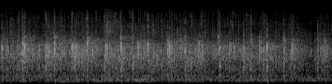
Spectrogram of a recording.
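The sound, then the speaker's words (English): Steady applause from an audience after a Bible reading of Daniel being taken up out of the den, dense overlapping claps with a bright crackling texture, holding even and moderately loud throughout with no voices over it. “Let's clap that up.”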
